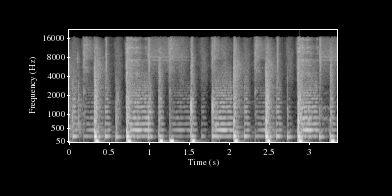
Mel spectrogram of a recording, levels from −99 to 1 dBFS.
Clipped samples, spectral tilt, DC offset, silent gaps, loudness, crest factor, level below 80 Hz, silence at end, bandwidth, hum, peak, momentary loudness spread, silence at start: under 0.1%; -3.5 dB/octave; under 0.1%; none; -18 LUFS; 18 dB; -20 dBFS; 0 s; 17 kHz; none; 0 dBFS; 4 LU; 0 s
